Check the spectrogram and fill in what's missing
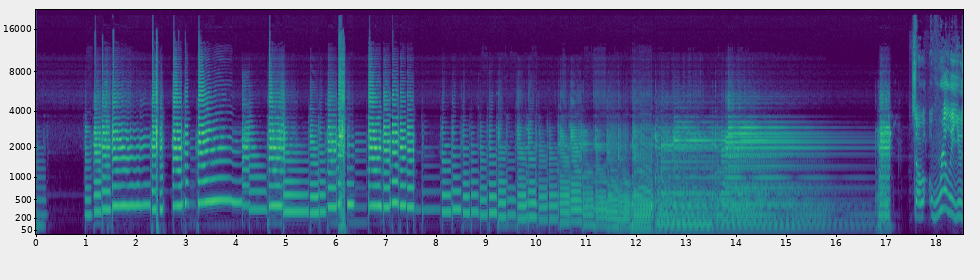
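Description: An electric guitar played through a 1973 Peavey Classic 212 amplifier with the master volume raised, sounding clean and bright, with quick runs, single notes and chords, loud and close, ending in a brief pause and final strum.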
